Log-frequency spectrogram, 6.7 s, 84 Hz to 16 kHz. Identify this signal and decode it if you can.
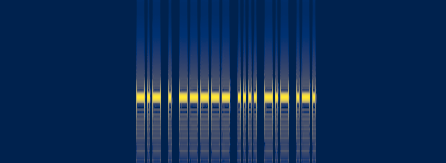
Morse code, heard as a keyed tone, about 31 wpm, 700 Hz. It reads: KE0HKR
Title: USA Call Signs - 6 Characters - Repeated 3x - 30wpm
